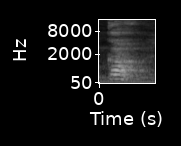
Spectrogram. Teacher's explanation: क के साथ पीछे अ भी निकल रहा है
